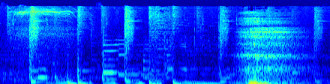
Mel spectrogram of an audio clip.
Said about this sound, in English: And on that note, let's go ahead and take our big, deep breath.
